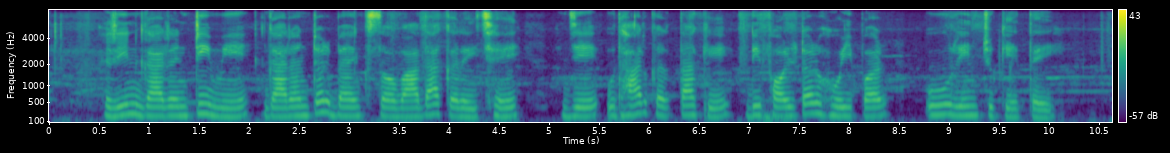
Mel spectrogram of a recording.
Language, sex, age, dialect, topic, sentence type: Maithili, female, 18-24, Eastern / Thethi, banking, statement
